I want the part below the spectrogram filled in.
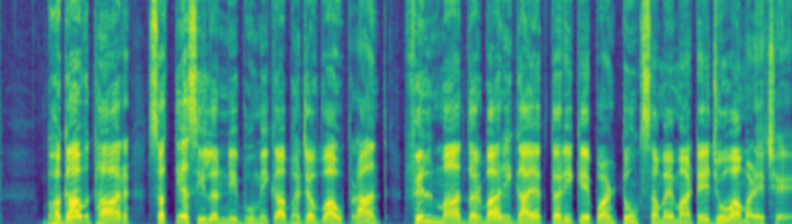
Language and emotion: Gujarati, neutral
